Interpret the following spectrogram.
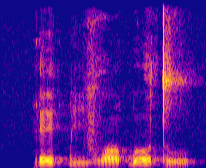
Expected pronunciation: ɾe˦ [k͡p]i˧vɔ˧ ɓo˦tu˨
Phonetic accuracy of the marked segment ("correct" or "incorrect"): correct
